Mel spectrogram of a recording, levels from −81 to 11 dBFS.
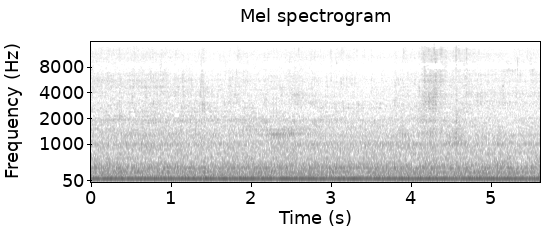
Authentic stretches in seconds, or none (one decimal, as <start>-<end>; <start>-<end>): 0.0-5.6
